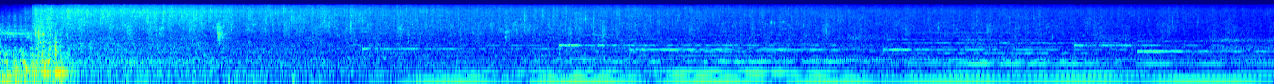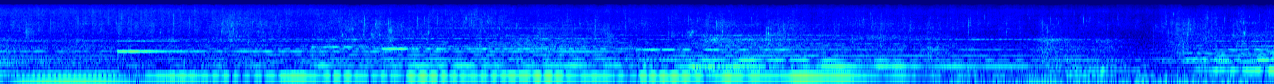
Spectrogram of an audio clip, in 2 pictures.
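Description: Shower spray hissing, loudest at first and slowly dying down. From a few seconds in, a slow film score of long held chords plays over it.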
